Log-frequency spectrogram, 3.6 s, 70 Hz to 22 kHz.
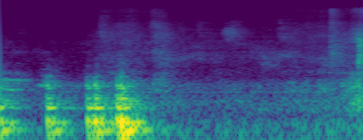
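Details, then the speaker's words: Panasonic washer showing H02 and U12 errors: three dull loud clunks then quiet as the pulsator twitches, motor not starting; H02 linked to the motor's left-right drive control board. "thì cái tiếng lục cục này Thực chất là liên quan tới là cái động cơ nó bị động đậy thì chúng ta để ý vào cái mâm giặt chúng ta sẽ thấy có lúc cái mâm giặt nó động đậy đấy"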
